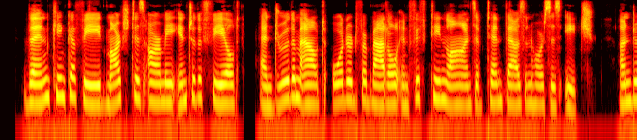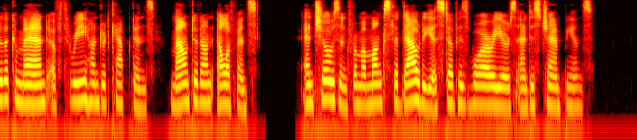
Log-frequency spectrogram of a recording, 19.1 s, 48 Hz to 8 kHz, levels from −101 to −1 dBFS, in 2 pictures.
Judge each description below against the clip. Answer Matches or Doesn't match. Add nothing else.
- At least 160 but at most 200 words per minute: Doesn't match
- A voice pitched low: Doesn't match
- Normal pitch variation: Doesn't match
